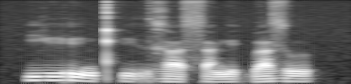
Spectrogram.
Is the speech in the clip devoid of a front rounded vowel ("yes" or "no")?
yes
